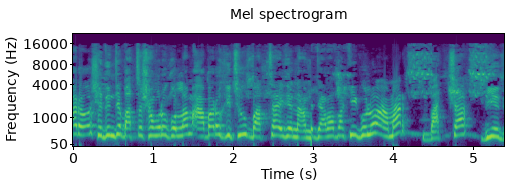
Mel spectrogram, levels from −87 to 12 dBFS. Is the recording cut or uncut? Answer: cut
